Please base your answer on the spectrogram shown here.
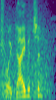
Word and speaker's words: Troy Davidson: I think it's Todd Maxfield and Troy Davidson. And I'm getting it right this week, Troy. I'm actually pronouncing the D. It's not silent.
